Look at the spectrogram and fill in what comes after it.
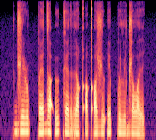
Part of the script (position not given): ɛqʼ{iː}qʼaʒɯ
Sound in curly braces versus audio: incorrect: i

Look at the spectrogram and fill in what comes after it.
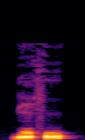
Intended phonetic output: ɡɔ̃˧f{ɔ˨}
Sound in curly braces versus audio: incorrect: o˨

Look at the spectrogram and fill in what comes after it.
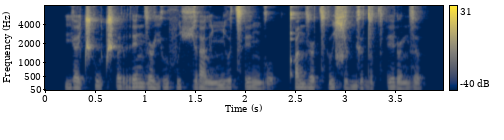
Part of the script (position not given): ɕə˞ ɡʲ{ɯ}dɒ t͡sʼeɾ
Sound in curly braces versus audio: incorrect: ɤ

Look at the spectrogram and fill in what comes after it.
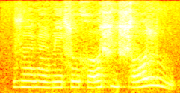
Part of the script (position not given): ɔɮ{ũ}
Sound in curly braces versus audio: incorrect: u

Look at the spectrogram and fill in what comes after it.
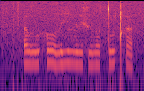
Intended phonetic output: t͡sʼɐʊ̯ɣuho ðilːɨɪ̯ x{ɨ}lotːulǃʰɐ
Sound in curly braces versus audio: correct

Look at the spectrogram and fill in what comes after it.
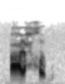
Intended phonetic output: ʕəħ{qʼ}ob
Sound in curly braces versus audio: incorrect: χ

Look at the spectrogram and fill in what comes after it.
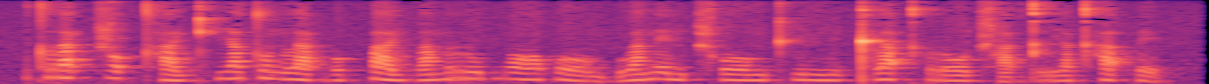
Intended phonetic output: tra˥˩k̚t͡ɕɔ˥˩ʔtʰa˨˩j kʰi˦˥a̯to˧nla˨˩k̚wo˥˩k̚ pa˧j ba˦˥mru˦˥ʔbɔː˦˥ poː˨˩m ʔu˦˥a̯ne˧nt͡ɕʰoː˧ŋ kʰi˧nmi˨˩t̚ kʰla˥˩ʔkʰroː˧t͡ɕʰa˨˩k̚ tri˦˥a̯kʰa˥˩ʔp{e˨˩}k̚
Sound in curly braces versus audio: correct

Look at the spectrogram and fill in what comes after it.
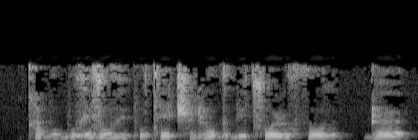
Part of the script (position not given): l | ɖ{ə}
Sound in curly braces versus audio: incorrect: œ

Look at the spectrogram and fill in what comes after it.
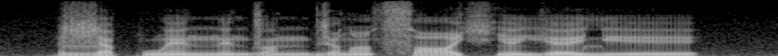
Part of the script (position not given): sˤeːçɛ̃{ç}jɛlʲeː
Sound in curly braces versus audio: incorrect: none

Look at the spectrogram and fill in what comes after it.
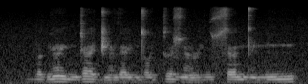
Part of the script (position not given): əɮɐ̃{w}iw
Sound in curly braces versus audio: incorrect: ɹ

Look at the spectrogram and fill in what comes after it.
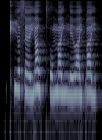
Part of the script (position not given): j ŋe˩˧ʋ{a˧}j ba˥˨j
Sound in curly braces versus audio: correct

